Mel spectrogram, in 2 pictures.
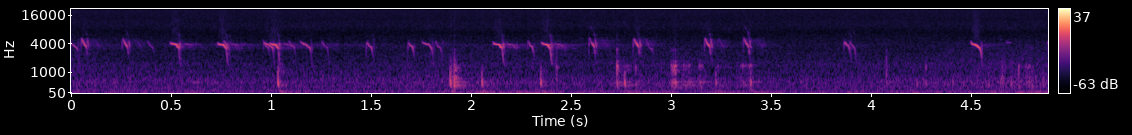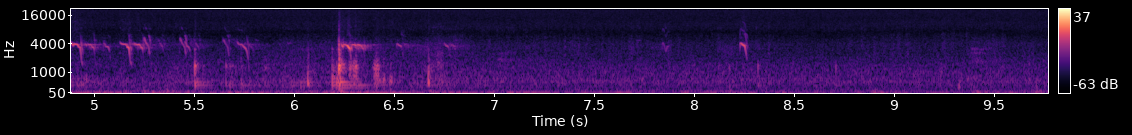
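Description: wild birds calling

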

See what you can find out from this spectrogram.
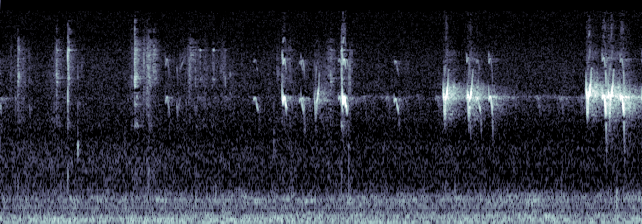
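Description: wild birds chirping

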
